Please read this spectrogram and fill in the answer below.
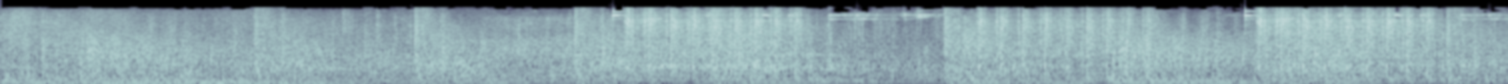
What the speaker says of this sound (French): sous le feu nourri de l'ennemi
